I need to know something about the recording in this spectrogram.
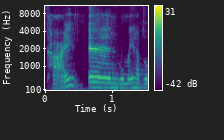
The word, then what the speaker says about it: chi: It's the Greek letter X, but it's pronounced chi.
